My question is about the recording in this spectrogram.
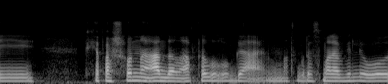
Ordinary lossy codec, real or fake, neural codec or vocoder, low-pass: none; real; none; none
